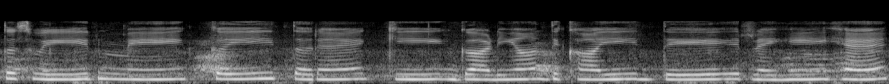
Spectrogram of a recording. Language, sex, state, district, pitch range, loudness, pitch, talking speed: Hindi, female, Punjab, Fazilka, 230-245 Hz, -14 LUFS, 235 Hz, 65 wpm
